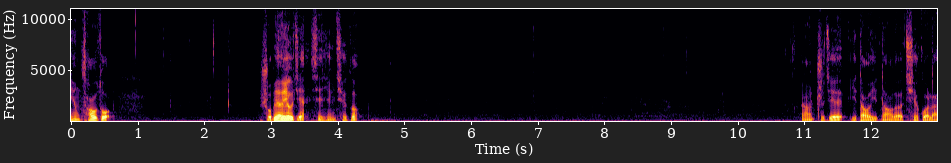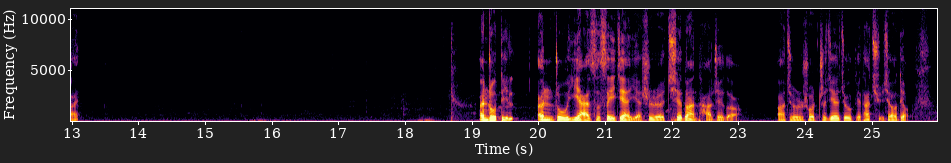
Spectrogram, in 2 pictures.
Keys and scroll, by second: 17.8 Escape.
